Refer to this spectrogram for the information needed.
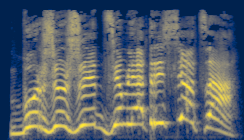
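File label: Russian; 探奇（守望先锋2）/终极技能; 俄语; Бур жужжит, земля трясется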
